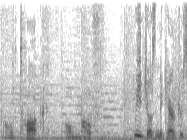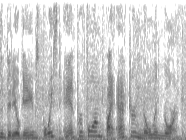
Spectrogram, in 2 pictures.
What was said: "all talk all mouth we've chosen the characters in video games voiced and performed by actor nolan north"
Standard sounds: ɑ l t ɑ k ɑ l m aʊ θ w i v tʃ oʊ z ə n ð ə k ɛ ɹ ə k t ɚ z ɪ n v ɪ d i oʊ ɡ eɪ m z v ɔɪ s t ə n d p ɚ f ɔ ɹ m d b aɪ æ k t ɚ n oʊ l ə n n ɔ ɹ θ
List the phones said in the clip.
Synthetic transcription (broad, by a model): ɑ l t ɑ k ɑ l m aʊ θ w i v tʃ oʊ z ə n ð ə k ɛ ɹ ə k t ɚ z ɪ n v ɪ d i oʊ ɡ eɪ m z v ɔɪ s t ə n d p ɚ f ɔ ɹ m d b aɪ æ k t ɚ n oʊ l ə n n ɔ ɹ θ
